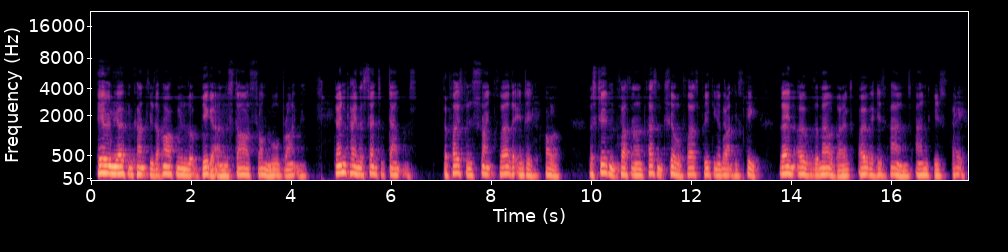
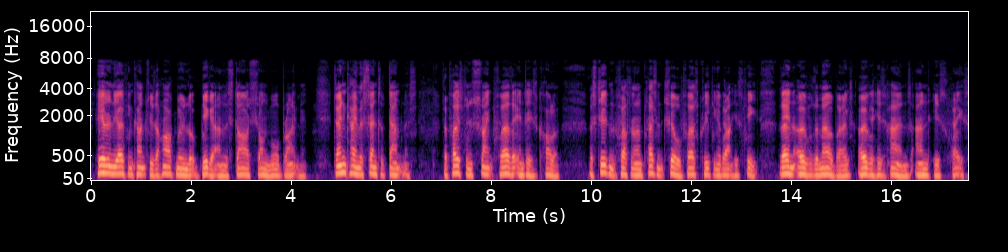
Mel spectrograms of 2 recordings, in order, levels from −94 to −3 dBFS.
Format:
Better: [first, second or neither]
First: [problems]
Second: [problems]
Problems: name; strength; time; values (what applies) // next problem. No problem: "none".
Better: second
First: noise reduction (neural mask model DeepFilterNet 3)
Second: none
